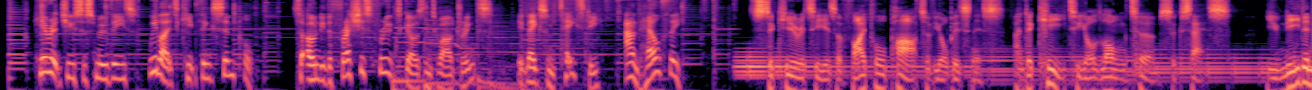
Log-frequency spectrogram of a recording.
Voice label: Corporate

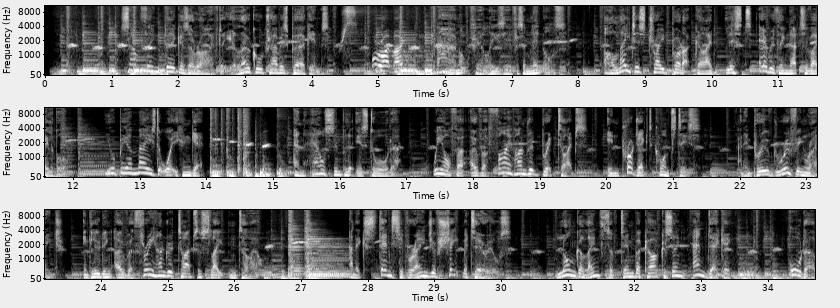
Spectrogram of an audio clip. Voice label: Estuary; Travis Perkins

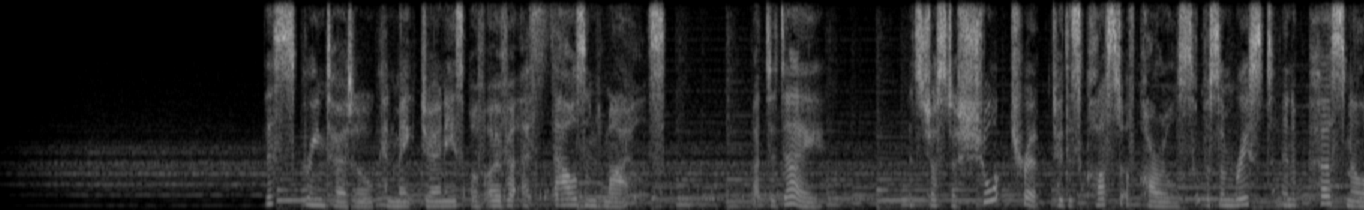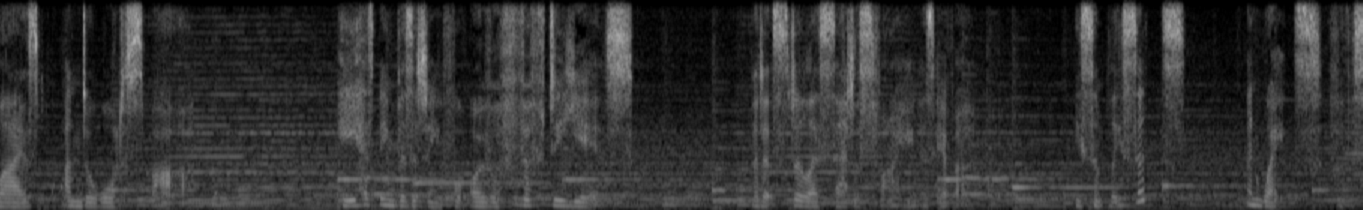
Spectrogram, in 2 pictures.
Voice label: Documentary reel

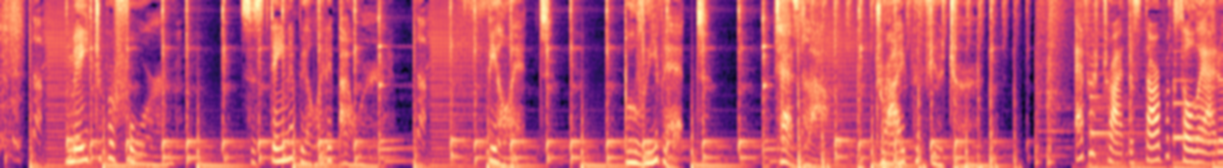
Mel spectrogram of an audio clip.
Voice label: US English Commercial

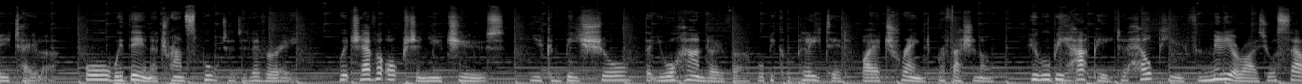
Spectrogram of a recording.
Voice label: Corporate

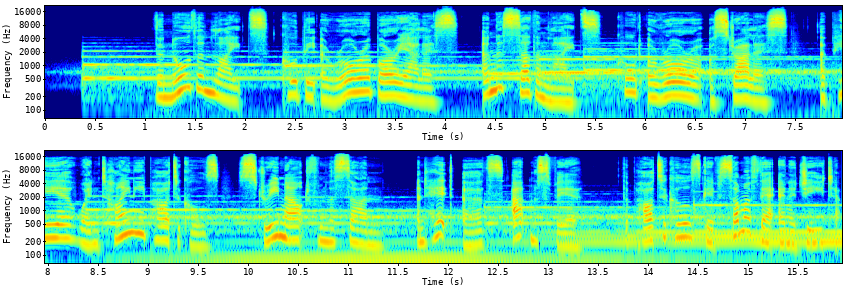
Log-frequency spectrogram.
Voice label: Narration

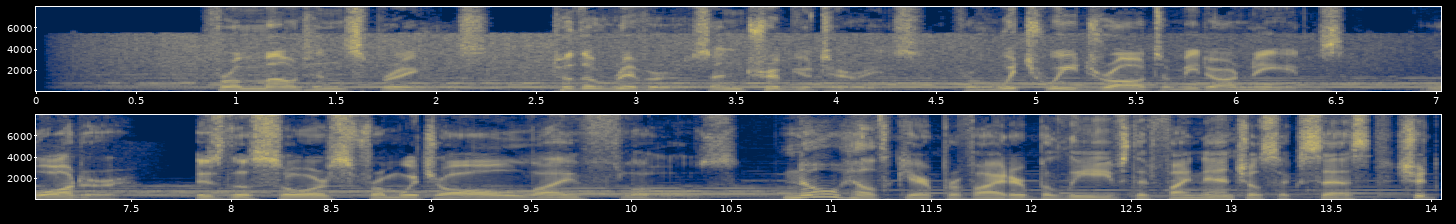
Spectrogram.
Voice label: Narration

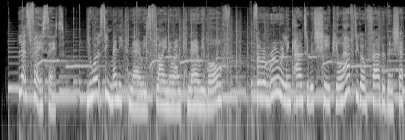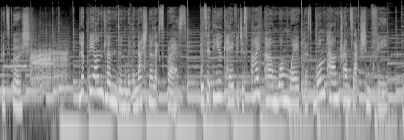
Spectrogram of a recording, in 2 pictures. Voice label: Commercial

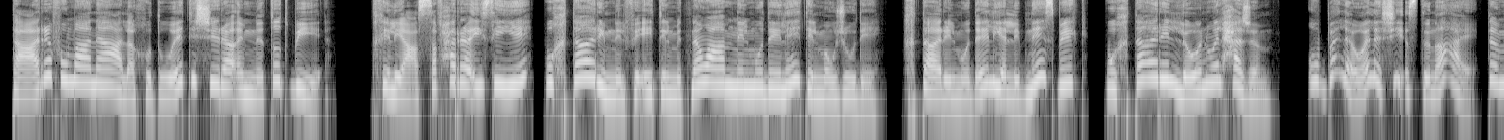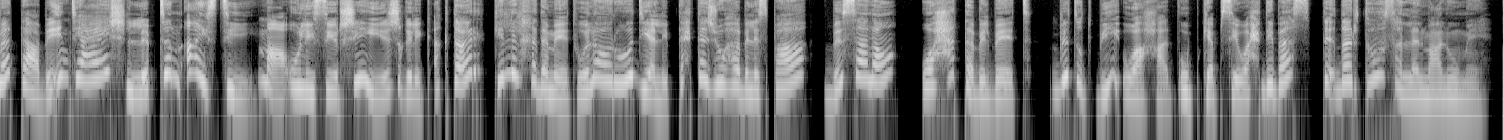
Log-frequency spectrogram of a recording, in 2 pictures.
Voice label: Lebanese accent

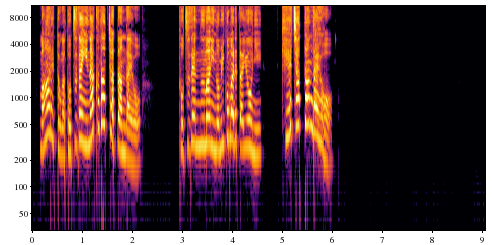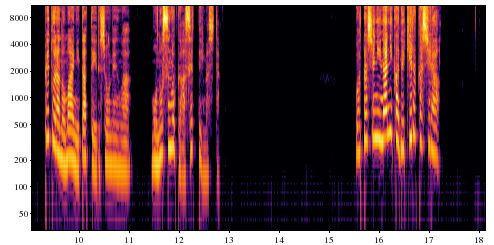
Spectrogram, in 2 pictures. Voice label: Audio Book

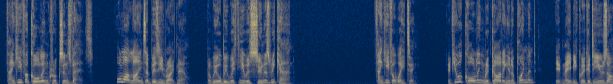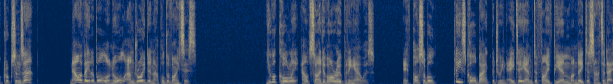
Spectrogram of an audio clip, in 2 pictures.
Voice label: IVR

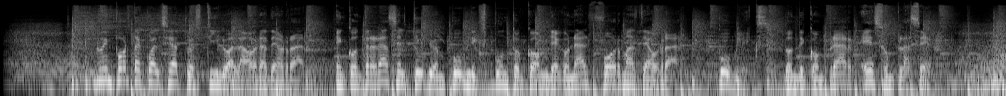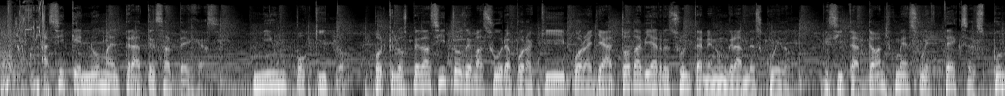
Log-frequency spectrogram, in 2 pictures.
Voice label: conversational millenial

